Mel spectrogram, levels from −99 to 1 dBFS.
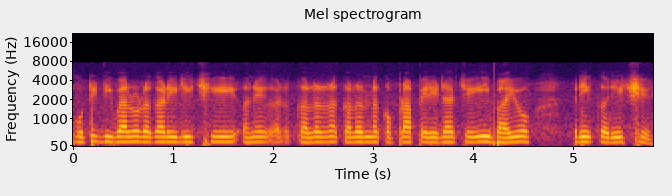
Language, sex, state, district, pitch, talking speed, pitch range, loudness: Gujarati, female, Maharashtra, Mumbai Suburban, 180 Hz, 175 wpm, 175-185 Hz, -17 LUFS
